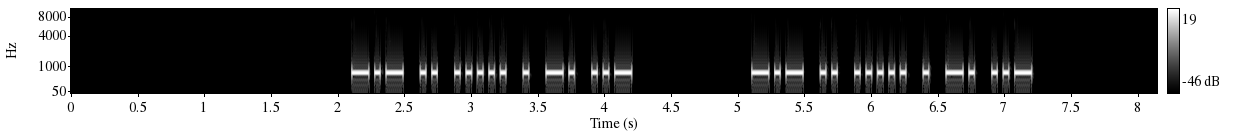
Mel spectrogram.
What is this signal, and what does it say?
Morse code, heard as a keyed tone, about 28 wpm, 700 Hz. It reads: KI5ENU KI5ENU
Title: USA Call Signs - 6 Characters - Repeated 2x - 28wpm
